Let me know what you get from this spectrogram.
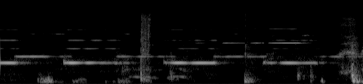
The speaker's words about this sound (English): Dude, what's that noise? I think it's my generator. I'm sitting in the office that has a great view of it. I'll move. That makes an annoying noise.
